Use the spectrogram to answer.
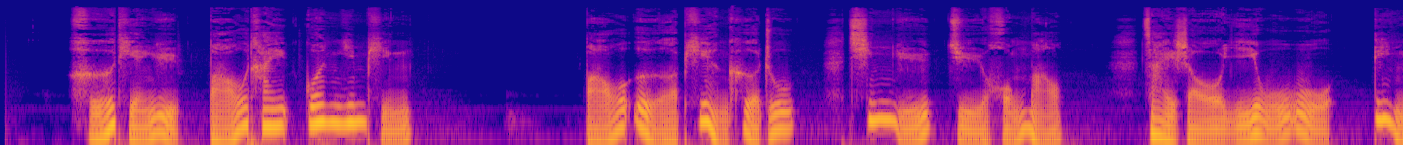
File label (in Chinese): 专题 产品 和田玉薄胎观音瓶 沉稳, 男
